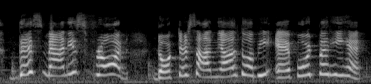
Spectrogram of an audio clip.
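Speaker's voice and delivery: furious accusing cry; shouting. Acted. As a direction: yell it out to expose him. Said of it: "जोर से चिल्लाई".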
